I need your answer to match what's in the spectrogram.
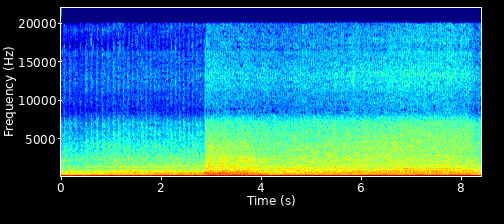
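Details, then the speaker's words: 1977 GMC Sierra 35 one-ton dually V8, sat 20 years, fresh battery cables: restarts instantly and settles into a deep, steady, even idle with no misses or knocks, running healthy. "You just gotta listen to how this thing restarts. You wouldn't even know that it's been sitting for 20 years. Fresh battery cables and the thing's just a peach."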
